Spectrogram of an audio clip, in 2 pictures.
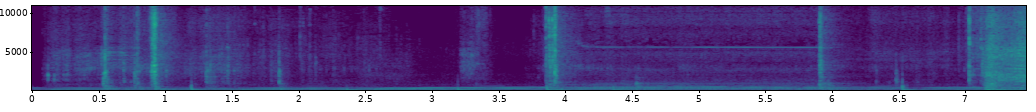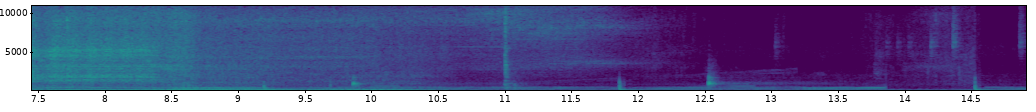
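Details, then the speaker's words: Turbo 1.6 Miata at first start after fitting an NB6 intake manifold, Skunk2 throttle body and -6AN fuel lines: catches and revs, then sags toward stalling; needs throttle to keep running. "feels like it needs a little throttle let me get it throttle a little bit here"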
